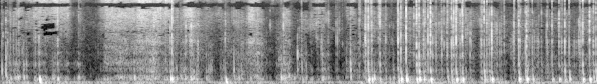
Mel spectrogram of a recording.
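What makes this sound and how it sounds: A solid paperback novel with a glossy paper cover is held, tapped and scratched with fingernails, and its pages are handled. Quiet, dull, low taps mix with dry scratching and crinkly rustles in an irregular, close-up rhythm.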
